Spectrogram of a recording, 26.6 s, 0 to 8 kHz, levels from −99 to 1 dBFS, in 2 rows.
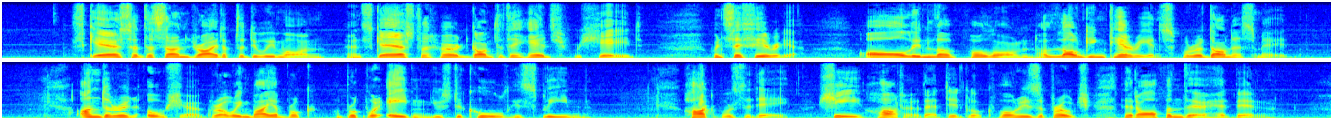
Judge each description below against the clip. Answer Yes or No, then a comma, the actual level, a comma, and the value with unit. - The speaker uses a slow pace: No, average, 145 wpm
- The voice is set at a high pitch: No, low, 125 Hz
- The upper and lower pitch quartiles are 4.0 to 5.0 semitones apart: No, wide, 5.6 semitones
